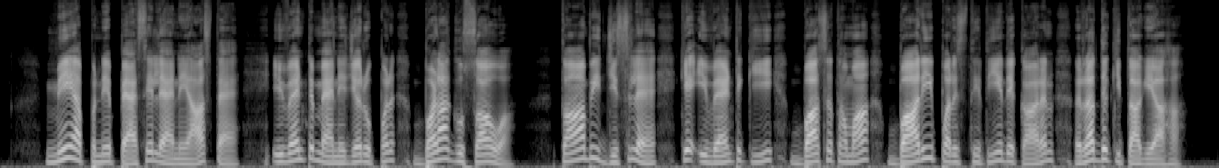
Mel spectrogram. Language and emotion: Dogri, angry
